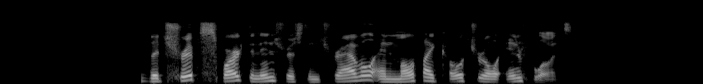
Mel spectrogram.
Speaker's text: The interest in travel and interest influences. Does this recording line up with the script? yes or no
no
